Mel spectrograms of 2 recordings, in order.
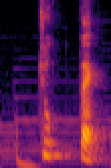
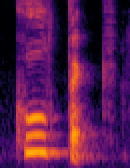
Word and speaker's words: Cuktech: Sekarang dia kayak rebranding, pakai namanya Cuktek, tapi sebenarnya bacanya adalah Cooltek. Jadi dia tuh kayak cool, kayak K-nya nggak kebaca gitu, gue nggak ngerti.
